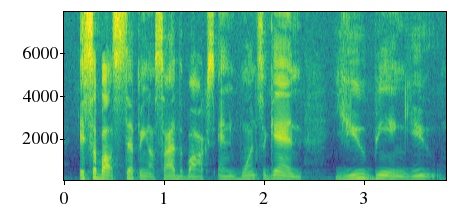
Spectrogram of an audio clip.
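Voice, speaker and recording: A man at medium pitch, moderate pace, and ordinary pitch variation. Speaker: motivational speaker. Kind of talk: casual interview chat. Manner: enthusiastic.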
